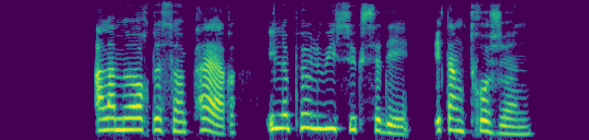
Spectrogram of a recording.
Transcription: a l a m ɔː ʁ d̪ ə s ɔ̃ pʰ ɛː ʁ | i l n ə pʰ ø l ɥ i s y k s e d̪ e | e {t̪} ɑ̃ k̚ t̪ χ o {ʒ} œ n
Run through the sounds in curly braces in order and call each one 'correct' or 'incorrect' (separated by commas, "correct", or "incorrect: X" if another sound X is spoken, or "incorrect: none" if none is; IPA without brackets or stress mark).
correct, correct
